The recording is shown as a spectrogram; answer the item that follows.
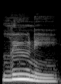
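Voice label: "loonie", British English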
